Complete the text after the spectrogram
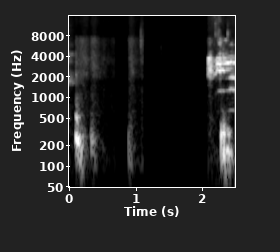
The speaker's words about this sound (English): See, is that was your that cat? The cat? Yeah, she was meowing. She was what? Holy! What's the matter?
